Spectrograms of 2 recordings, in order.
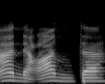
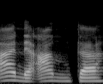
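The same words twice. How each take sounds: No difference in how they are said.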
